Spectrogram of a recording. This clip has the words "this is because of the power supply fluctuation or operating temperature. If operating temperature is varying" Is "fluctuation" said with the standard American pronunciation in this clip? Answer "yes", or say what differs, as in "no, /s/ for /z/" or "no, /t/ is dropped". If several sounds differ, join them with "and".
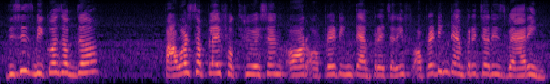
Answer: no, /l/ is dropped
